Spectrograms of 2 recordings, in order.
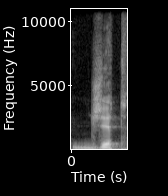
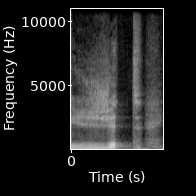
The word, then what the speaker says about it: жить: So if you hear an English speaker trying to pronounce this word, they'll probably say something like jit. They'll probably pronounce this like a J, and they'll say jit. As if they don't know how to say zhit, even though they know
